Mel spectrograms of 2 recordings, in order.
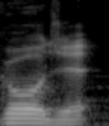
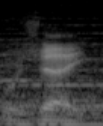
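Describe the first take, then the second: First: It is said like the words gorge it. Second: It is said the French way, like gourmet. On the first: "I guess you have gorge. Gorge is a word, right? Gorge it" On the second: "it's like a French word and it's like gourget. Like gourmet"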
